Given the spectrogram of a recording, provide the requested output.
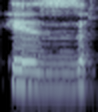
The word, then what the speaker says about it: his: When I say his, it sounds like there's a Z at the end of the word his, but it's really an S. So that's tricky.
